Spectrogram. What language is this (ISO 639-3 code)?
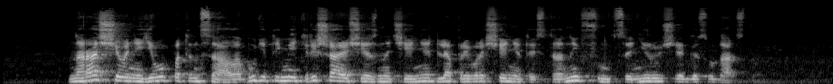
rus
